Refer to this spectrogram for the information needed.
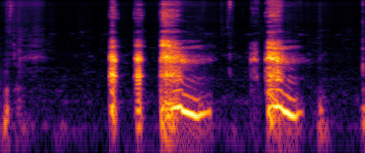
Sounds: Throat clearing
